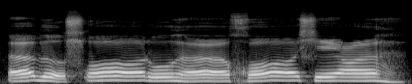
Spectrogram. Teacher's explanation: اب با ساکن تو یہاں پر قلقلہ کر کے پڑھا جائے گا اور صاد کو موٹا پڑھیں گے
